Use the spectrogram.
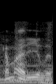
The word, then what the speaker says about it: Camarilla: aqui gosta mais de Camarilla, né? Camarilla. Bom, peraí, não, repete isso aí. Camarilla. Camarilla. Nossa. É a pronúncia do Bloodline. do Bloodlines. Mas é sacanagem, é Camarilla, porque eles que põem o sotaque.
